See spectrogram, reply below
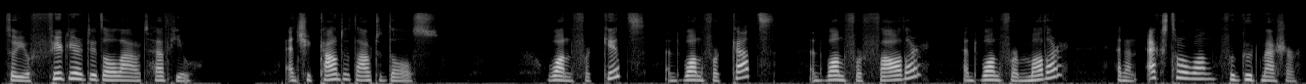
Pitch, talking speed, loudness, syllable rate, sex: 215 Hz, 160 wpm, -23 LUFS, 5.4 syllables/s, female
